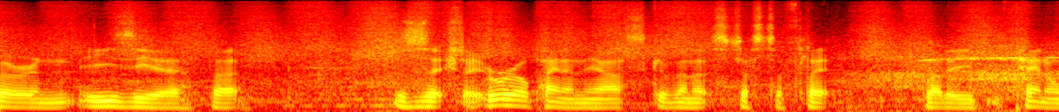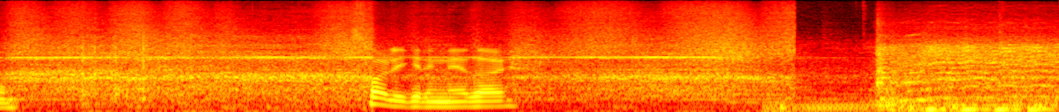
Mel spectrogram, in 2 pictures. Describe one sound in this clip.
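A heat gun blows with a steady whoosh.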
